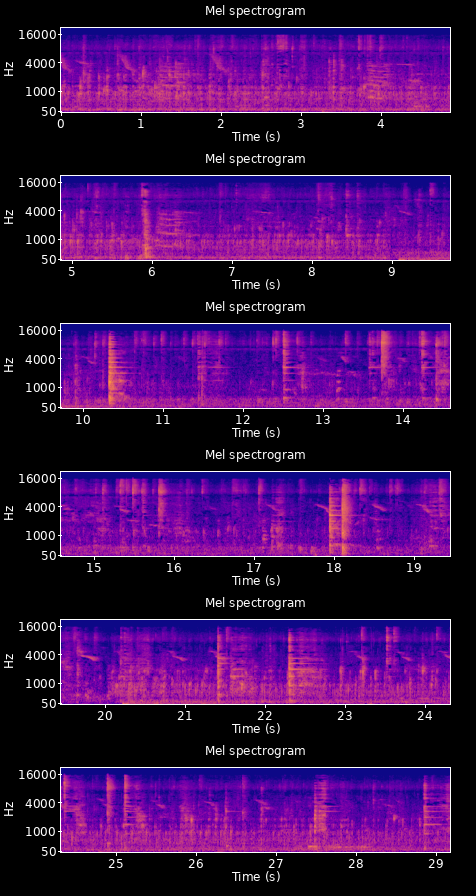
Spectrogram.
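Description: Metal pots, dishes and utensils clinking and clanking now and then, two clanks much louder than the rest, with chickens clucking in the background.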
